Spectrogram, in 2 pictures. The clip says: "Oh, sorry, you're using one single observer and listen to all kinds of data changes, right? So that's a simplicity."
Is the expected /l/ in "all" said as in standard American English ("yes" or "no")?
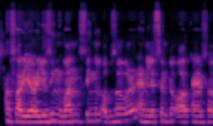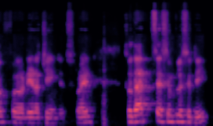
yes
